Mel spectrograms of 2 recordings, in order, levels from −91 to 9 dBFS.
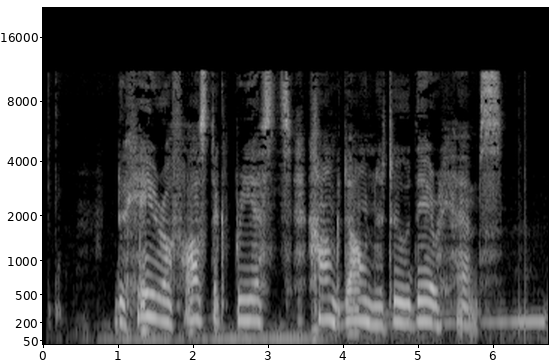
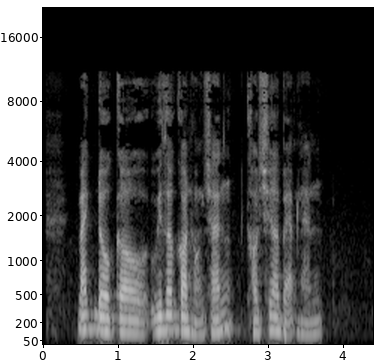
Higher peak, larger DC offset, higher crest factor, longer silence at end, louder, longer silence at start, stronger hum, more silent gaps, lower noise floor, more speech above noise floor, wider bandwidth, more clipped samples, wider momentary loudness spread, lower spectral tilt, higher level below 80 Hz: second, -8 dBFS vs -4 dBFS; neither; about the same, 18 dB vs 22 dB; second, 0 s vs 0.7 s; about the same, -25 LUFS vs -24 LUFS; second, 0.2 s vs 0.45 s; neither; neither; second, -61 dBFS vs -69 dBFS; second, 36 dB vs 45 dB; about the same, 11.5 kHz vs 11.5 kHz; neither; second, 8 LU vs 15 LU; second, -3.5 dB/octave vs -5.5 dB/octave; first, -48 dBFS vs -54 dBFS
